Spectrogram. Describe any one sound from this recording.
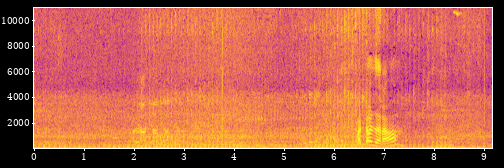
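A motorcycle engine thumps steadily at idle, close by.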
